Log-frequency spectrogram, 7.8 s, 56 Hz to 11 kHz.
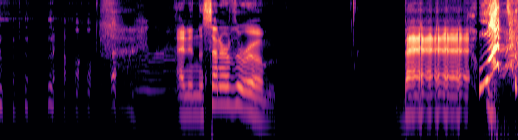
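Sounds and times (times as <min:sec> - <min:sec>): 
speech: 0:02.6 - 0:04.2, 0:06.0 - 0:07.7
sheep bleating: 0:06.0 - 0:07.2.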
